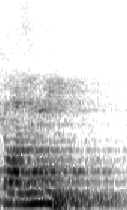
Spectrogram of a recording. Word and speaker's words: Ptolemy: सबसे पहले देखो कि 100 AD में द फर्स्ट टाइम, सबसे पहले 100 AD में एक वैज्ञानिक थे टॉलमी। आप इसका स्पेलिंग देख सकते हो PTOLEMY, ओके।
